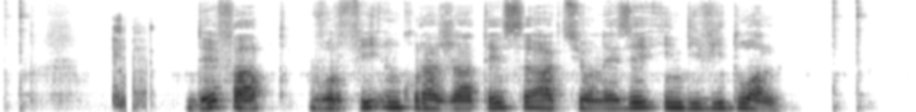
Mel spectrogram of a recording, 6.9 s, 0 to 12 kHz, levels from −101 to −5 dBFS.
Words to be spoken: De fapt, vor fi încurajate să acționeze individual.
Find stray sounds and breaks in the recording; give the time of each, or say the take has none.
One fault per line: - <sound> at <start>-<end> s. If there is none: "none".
- cough at 0.8-1.2 s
